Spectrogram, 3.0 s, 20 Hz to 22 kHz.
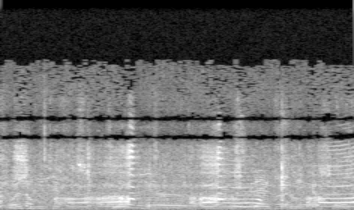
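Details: Adult honks near day-old cygnets, 9 May 2024, recorded by phone: rapid nasal honks running almost back to back, overlapping lower wavering calls underneath, against steady hiss.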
